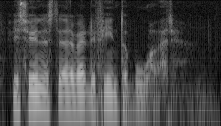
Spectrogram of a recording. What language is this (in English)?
Norwegian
